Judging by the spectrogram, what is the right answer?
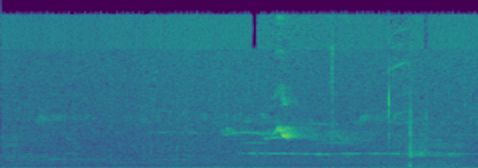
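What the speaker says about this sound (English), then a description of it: "You'll hear a few birds today because we're out in the garden." A few faint bird chirps in a quiet garden, short high calls scattered over a steady low hum, with the birds sounding distant and sparse.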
